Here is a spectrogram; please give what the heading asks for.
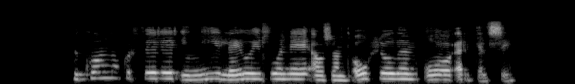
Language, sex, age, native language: Icelandic, female, 30-39, Icelandic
